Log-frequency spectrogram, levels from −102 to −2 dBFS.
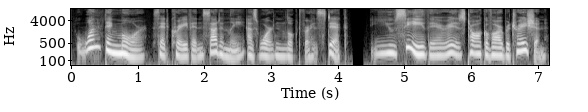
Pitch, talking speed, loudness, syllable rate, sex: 185 Hz, 150 wpm, -17 LUFS, 4.4 syllables/s, female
